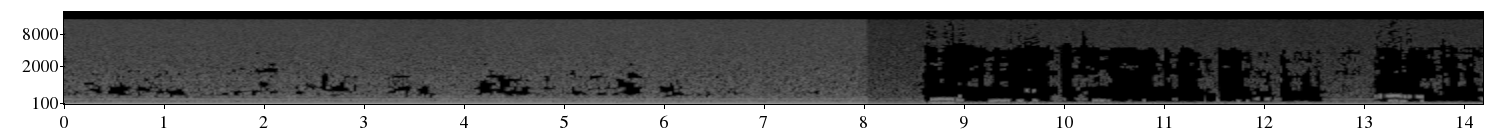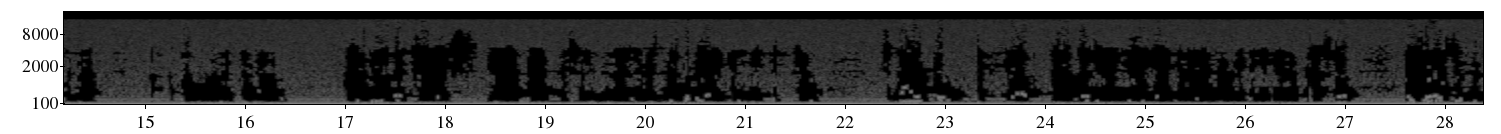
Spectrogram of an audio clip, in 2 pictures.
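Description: A middle-aged man speaks calmly into a handheld microphone.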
